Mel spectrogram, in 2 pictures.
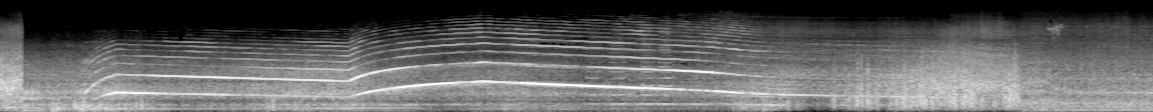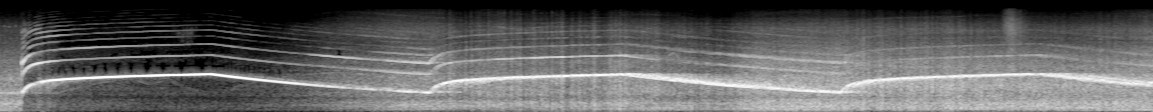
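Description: A fire truck siren wails, rising and falling, close by.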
